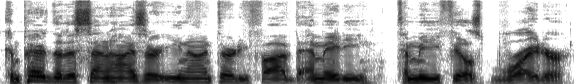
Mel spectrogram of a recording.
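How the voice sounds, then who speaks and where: A man's voice: mid-range voice, fairly even intonation, normal speed, fairly bright tone, no echo, clean studio sound. A middle-aged man with a nasal voice, giving a plain, friendly product review.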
